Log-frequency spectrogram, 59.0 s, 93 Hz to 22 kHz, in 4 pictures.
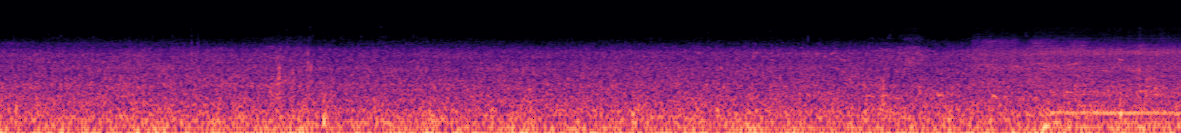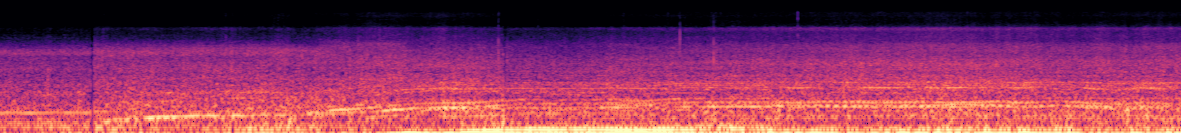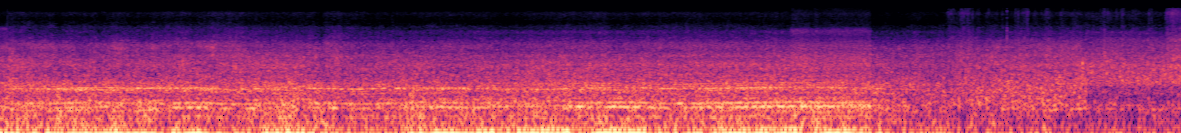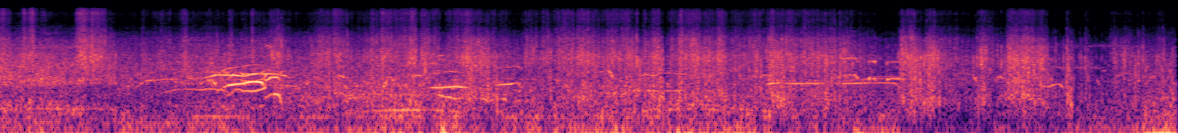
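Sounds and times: motorboat engine: 0.0s - 57.0s, 57.7s - 59.0s
rushing water: 0.0s - 59.0s
wind noise: 0.0s - 59.0s.

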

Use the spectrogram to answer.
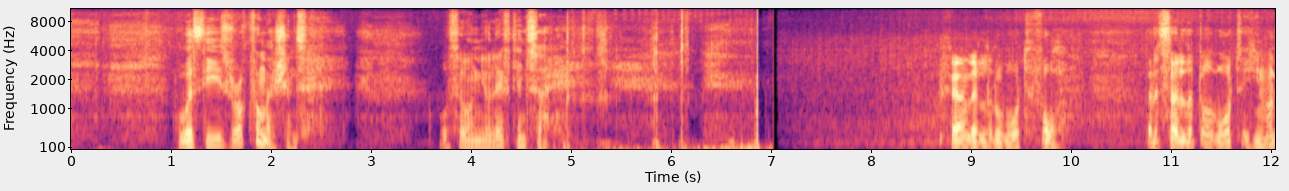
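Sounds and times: man speaking: 1.0s - 2.5s, 3.7s - 5.0s, 8.7s - 10.0s, 10.8s - 12.0s.

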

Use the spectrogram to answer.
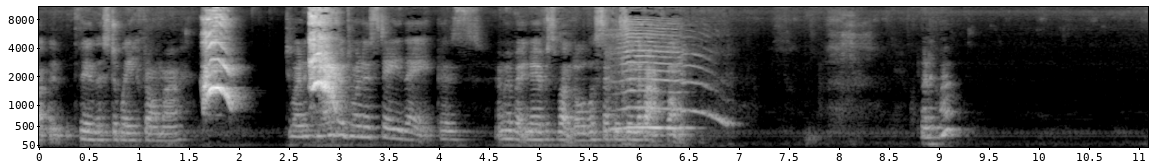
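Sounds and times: woman speaking: 0.0s - 1.5s, 2.5s - 6.6s, 8.8s - 9.2s.

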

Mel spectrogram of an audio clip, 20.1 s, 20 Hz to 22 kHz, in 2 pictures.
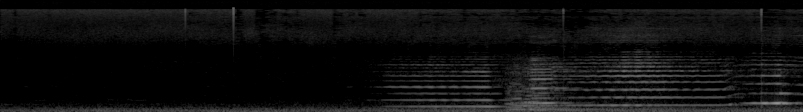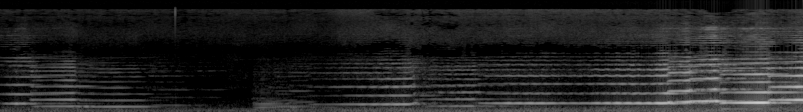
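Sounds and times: cello bowing sustained notes: 4.7s - 20.0s.

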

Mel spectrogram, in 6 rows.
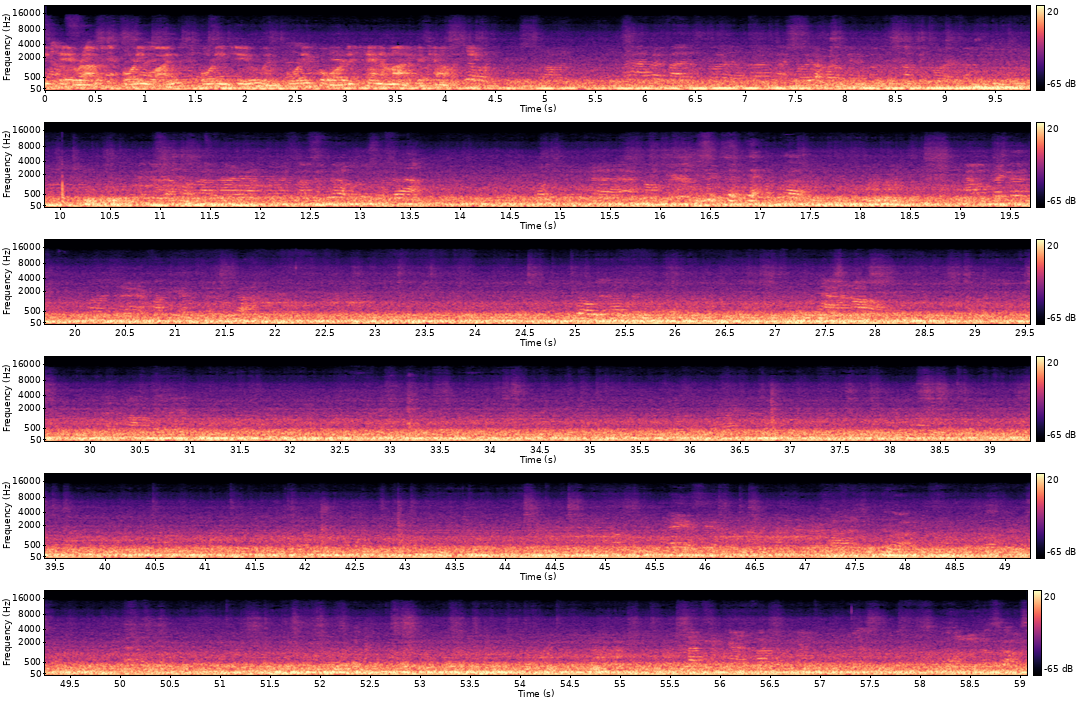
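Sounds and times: faint voices: 0.0s - 59.0s
train rumbling on rails: 0.0s - 59.0s.

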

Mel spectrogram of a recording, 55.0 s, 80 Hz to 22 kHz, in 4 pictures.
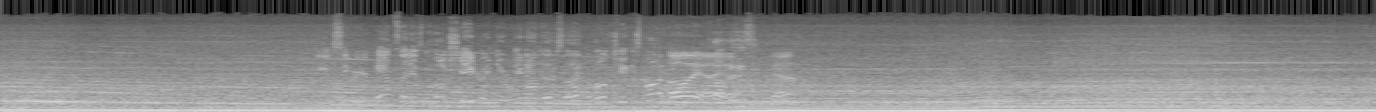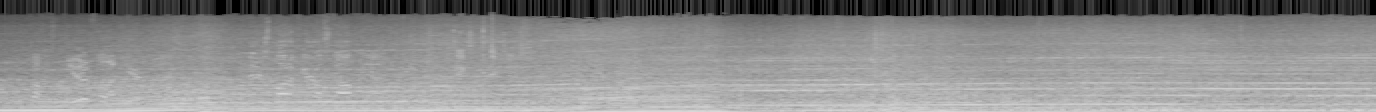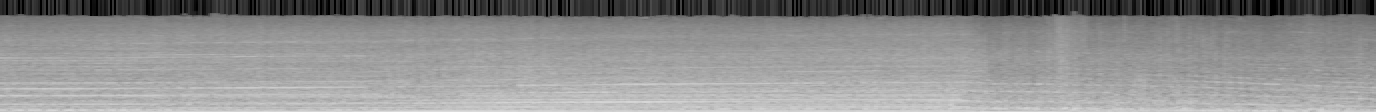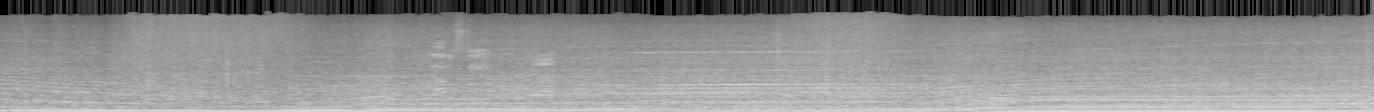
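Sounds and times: utility vehicle engine running: 0.0s - 55.0s.

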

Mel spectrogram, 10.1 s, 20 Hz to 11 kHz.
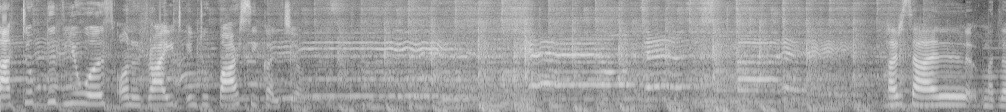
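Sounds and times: woman singing with vibrato: 0.0s - 8.7s
pop song with steady beat: 0.0s - 10.0s.

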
